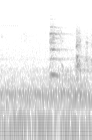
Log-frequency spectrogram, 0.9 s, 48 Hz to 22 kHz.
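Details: Wild turkey at a feeder site in April, around 7 pm: a strutting, puffed-up male trying to interest hens gives a quick, rattling gobble in a brief burst over a low, steady background rumble.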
